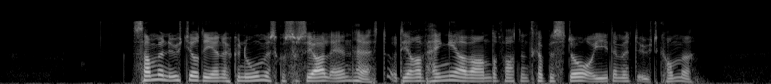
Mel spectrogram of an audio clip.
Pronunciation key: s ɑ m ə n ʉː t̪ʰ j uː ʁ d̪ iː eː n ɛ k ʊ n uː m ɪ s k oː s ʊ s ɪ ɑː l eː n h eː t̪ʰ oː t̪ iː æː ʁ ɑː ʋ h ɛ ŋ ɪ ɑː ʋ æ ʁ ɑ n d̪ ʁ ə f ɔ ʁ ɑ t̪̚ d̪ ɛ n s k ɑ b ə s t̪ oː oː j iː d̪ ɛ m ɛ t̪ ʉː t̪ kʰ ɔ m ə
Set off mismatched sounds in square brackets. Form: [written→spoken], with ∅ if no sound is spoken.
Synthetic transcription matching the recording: s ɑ m ə n ʉː t̪ʰ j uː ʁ d̪ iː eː n [ɛ→œ] k ʊ n uː m ɪ s k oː s ʊ s ɪ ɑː l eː n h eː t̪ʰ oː [t̪→d̪] iː æː ʁ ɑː ʋ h ɛ ŋ ɪ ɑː ʋ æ ʁ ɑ n d̪ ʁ ə f ɔ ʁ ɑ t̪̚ d̪ ɛ n s k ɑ b ə s t̪ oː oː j iː d̪ ɛ m ɛ t̪ ʉː t̪ kʰ ɔ m ə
